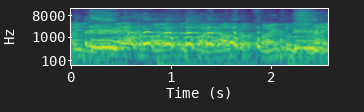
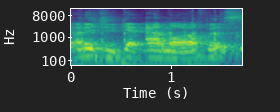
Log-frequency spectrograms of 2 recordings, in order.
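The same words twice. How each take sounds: First: Very high, loud squeal through laughter; hammed-up indignation. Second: Louder, slightly raised self-important order; mock stern demand. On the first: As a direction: shriek the demand, cracking up. Repeats demand, hammed up, laughing. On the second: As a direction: act the indignant office boss. First take of retold demand.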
